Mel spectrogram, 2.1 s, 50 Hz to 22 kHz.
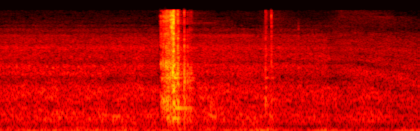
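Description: Shutter of a manual 35 mm film SLR being released: one sharp mechanical clack a little under a second in, followed by a much fainter click about half a second later.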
